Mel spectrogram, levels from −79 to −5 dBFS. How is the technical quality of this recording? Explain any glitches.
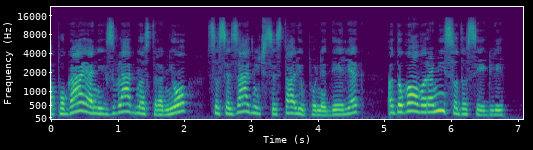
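The speech has plainly audible codec damage throughout. Nothing comes through above 14.9 kHz. The likely cause is HE-AAC compression at a low rate, around 20 kbps. The treble is rebuilt from copied lower bands, not the original. So s sounds come out gritty and metallic.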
